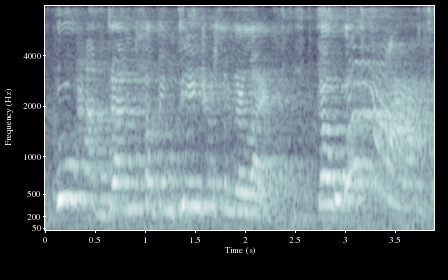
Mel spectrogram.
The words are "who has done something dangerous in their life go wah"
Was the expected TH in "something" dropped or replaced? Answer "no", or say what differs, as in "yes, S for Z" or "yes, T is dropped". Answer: no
